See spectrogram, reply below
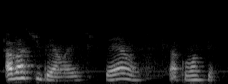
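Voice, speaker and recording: A woman's voice: mid-range voice, brisk, phone-quality sound, a little hiss or hum. A woman giving casual gameplay commentary, chatty and rambling, laughing often, with many fillers and restarts. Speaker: gaming YouTuber.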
